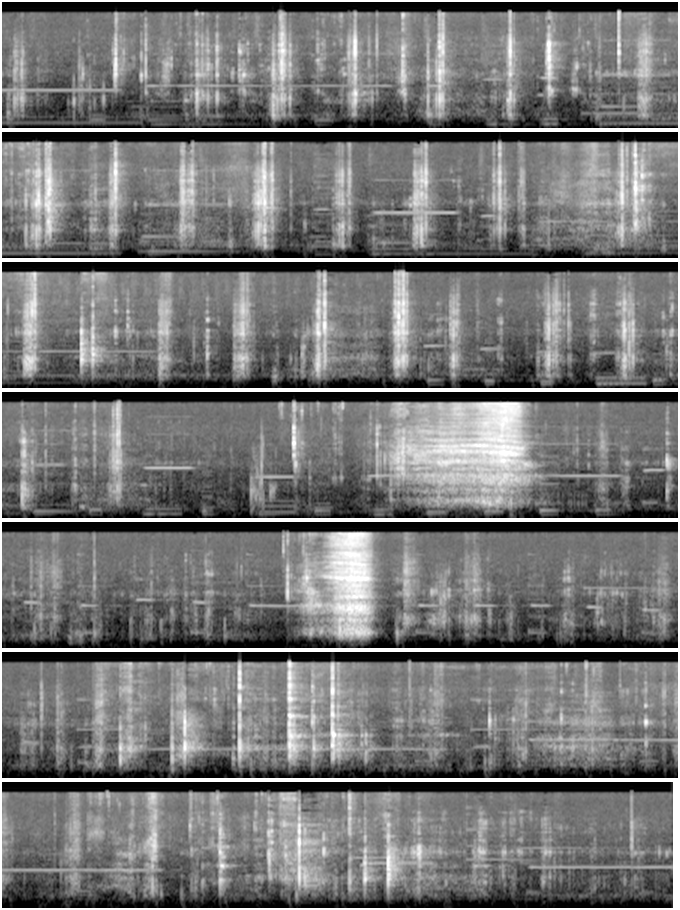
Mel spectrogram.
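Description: Close-up crunching and chewing of spicy steamed monkfish with crisp bean sprouts, many sharp crunches throughout. About halfway through come a long loud slurp as the sprouts are drawn into the mouth, then a shorter one a few seconds later. Light background music plays under it, with a bass line in the first half.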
